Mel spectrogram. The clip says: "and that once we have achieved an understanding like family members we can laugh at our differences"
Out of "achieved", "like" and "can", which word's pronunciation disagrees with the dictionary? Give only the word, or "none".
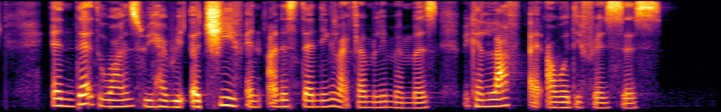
achieved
